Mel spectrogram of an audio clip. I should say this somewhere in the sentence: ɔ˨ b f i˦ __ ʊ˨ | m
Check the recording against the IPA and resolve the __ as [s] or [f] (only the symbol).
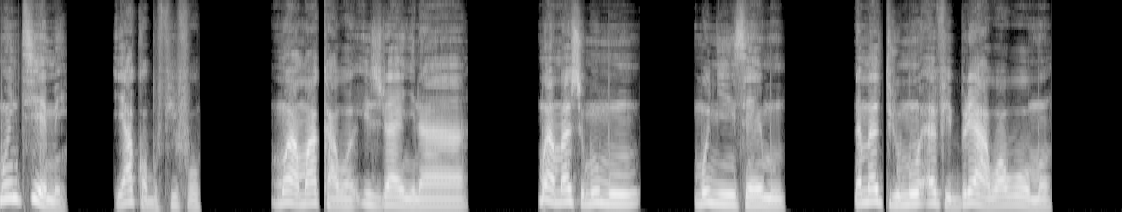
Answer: f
